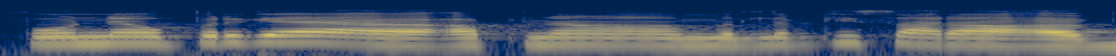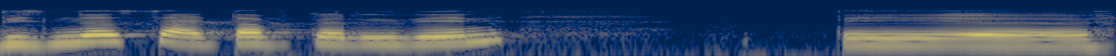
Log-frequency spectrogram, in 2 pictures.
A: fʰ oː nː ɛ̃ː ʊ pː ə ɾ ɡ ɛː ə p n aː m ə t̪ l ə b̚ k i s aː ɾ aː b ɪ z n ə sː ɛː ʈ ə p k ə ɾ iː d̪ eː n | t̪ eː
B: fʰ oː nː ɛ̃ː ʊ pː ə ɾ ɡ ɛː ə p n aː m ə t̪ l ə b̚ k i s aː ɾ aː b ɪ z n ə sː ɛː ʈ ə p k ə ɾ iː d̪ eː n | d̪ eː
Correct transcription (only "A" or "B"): A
